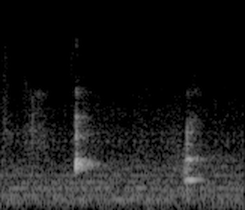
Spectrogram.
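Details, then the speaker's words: Infant girl with hiccups, unhappy: two abrupt, brief voiced catches about three-quarters of a second apart over quiet room noise. "let's have let's film having hiccups not very happy happy having hiccups"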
